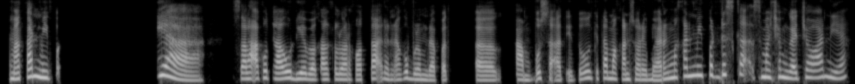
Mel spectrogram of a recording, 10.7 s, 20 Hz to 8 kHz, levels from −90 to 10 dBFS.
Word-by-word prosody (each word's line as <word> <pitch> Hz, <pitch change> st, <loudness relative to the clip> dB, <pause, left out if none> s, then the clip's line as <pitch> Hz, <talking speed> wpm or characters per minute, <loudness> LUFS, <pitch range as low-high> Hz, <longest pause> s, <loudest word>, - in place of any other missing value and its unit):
Makan 265 Hz, +8 st, +4 dB
mie 245 Hz, -2 st, +5 dB
pe -, -, -11 dB, 1.2 s
Iya, 185 Hz, -, +4 dB, 0.4 s
setelah 210 Hz, 0 st, +2 dB
aku 245 Hz, +3 st, -1 dB
tahu 215 Hz, +1 st, +2 dB
dia 205 Hz, 0 st, +2 dB
bakal 190 Hz, 0 st, -1 dB
keluar 190 Hz, -1 st, -1 dB
kota 180 Hz, +3 st, -2 dB
dan 195 Hz, -4 st, -5 dB
aku 185 Hz, +5 st, -2 dB
belum 185 Hz, -4 st, -2 dB
dapet, 160 Hz, -1 st, -3 dB, 0.4 s
eee, 160 Hz, -1 st, 0 dB, 0.2 s
kampus 180 Hz, +5 st, -3 dB
saat 160 Hz, -, -3 dB
itu, 200 Hz, +9 st, -3 dB
kita 225 Hz, 0 st, -3 dB
makan 200 Hz, -3 st, -1 dB
sore 180 Hz, -2 st, -2 dB
bareng, 165 Hz, +6 st, 0 dB
makan 305 Hz, +6 st, +2 dB
mie 335 Hz, -, +4 dB
pedas 345 Hz, +1 st, -1 dB
Kak 360 Hz, -, -4 dB
semacam 270 Hz, +2 st, 0 dB, 0.2 s
Gacoan 250 Hz, +5 st, -2 dB
ya. 230 Hz, -1 st, -3 dB
210 Hz, 170 wpm, -22 LUFS, 180-245 Hz, 1.2 s, mie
